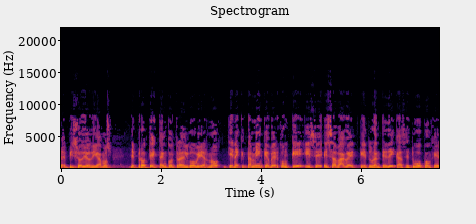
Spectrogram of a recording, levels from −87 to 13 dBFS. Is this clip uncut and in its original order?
no; 1 cut; at 5.2 s

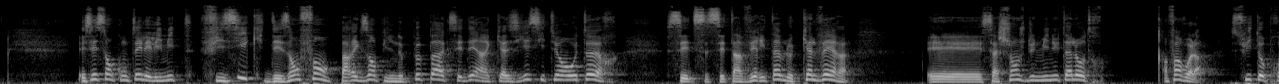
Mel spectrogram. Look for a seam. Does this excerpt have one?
yes; 1 cut; at 6.6 s

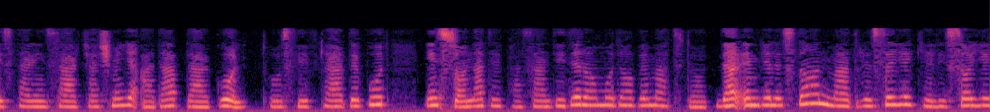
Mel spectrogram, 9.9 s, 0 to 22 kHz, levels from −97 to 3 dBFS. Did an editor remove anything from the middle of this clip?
yes; 1 cut; at 7.1 s

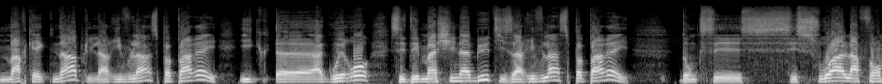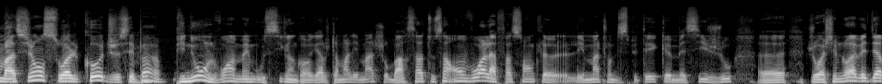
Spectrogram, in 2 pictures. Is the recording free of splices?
yes; 0 cuts

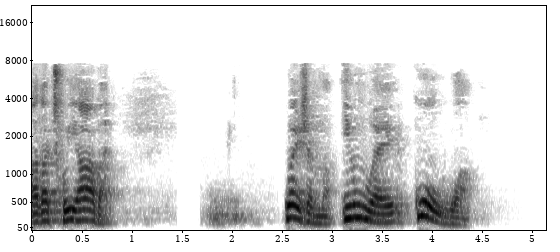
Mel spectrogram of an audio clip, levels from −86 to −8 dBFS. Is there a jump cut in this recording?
no; 0 cuts

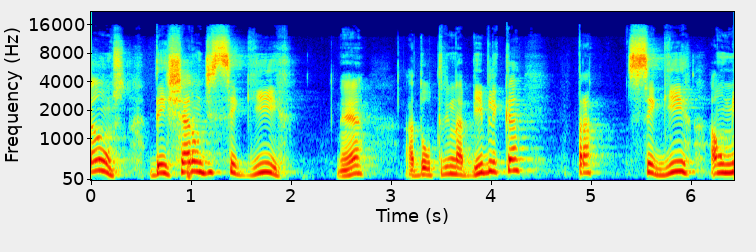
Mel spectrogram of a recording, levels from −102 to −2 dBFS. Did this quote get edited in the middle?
no; 0 cuts

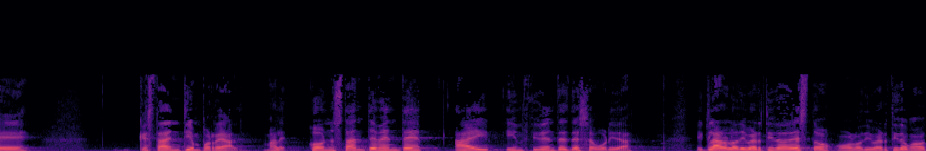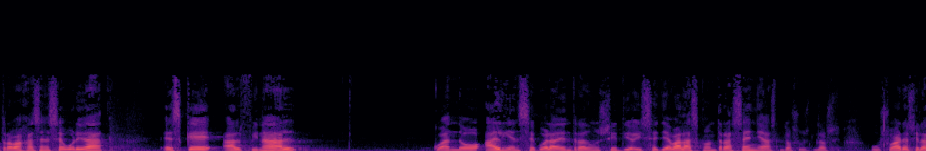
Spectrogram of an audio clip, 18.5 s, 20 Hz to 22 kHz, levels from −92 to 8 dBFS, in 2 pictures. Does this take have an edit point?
no; 0 cuts

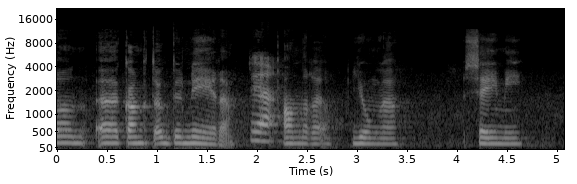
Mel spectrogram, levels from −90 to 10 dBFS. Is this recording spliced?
yes; 1 cut; at 1.9 s

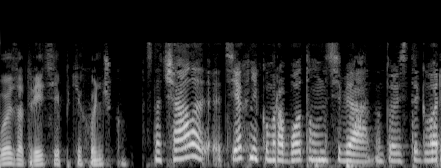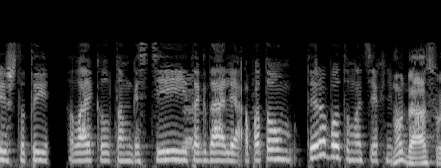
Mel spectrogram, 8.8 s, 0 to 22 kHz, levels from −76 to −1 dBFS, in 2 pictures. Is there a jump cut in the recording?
no; 0 cuts

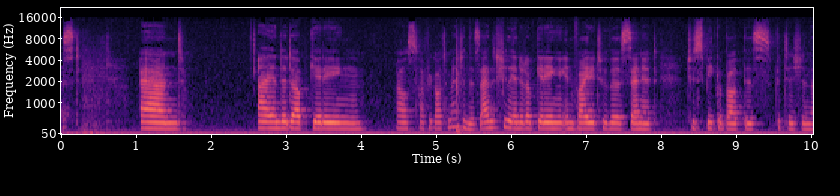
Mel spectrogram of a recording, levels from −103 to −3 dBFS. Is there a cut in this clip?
no; 0 cuts

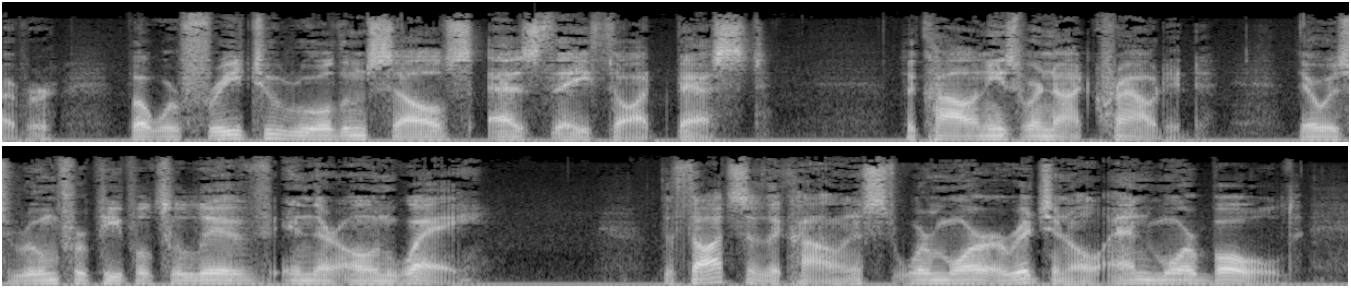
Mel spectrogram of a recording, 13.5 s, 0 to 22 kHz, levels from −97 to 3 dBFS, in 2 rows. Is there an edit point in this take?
no; 0 cuts

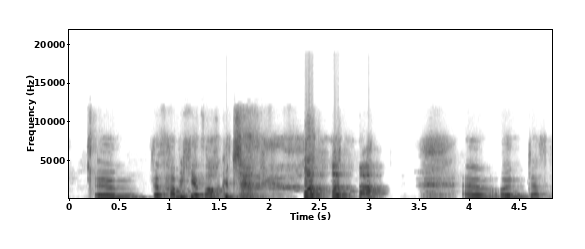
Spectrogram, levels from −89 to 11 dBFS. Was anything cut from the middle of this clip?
no; 0 cuts

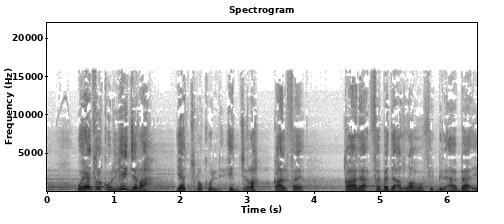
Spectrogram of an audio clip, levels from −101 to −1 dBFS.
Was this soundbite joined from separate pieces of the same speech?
yes; 2 cuts; at 1.9 s, 3.3 s

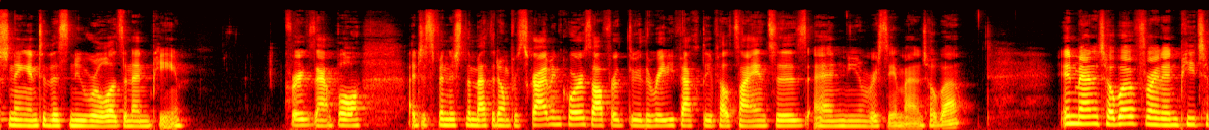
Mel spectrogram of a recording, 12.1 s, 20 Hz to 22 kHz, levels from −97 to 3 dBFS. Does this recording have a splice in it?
yes; 1 cut; at 2.9 s

